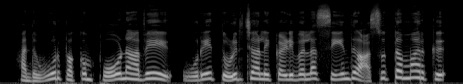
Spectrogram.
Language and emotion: Tamil, disgusted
